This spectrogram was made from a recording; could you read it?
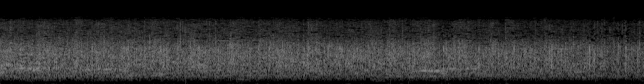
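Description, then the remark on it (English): An audience claps their hands in a steady, dense wash of applause that holds at an even loudness for several seconds, with no voices standing out. “Let's clap our hands unto the Lord all over the house.”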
